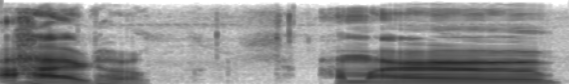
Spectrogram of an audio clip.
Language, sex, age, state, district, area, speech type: Assamese, male, 60+, Assam, Dhemaji, rural, spontaneous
